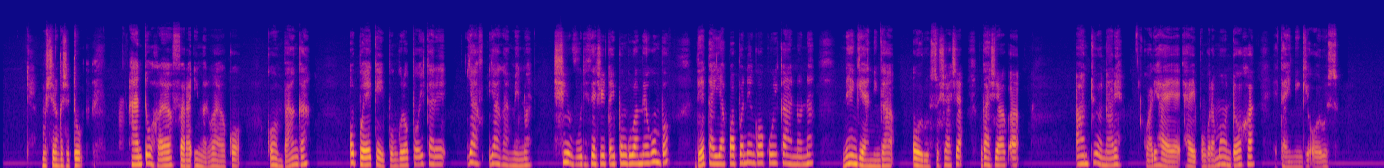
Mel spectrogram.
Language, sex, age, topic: Oshiwambo, female, 25-35, finance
